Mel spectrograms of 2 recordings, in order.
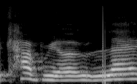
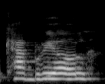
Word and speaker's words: cabriole: Okay, so we're going to try this little thing called a cabriole or cabriole, depending on your pronunciation.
